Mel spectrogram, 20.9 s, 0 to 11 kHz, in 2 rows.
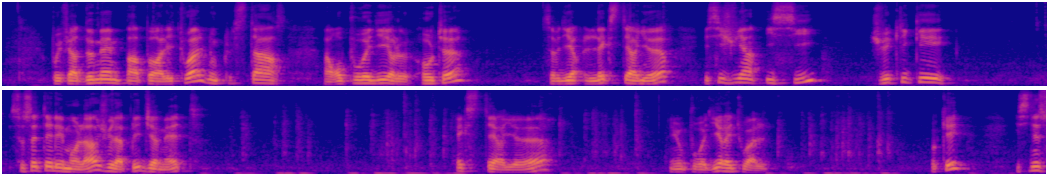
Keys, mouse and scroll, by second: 6.6 click, 19.2 click.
